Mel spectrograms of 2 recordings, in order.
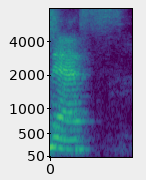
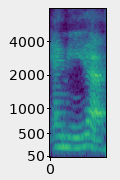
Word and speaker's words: NES: Oh, is this about the pronunciation of yes, the game? Nintendo says. NES.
